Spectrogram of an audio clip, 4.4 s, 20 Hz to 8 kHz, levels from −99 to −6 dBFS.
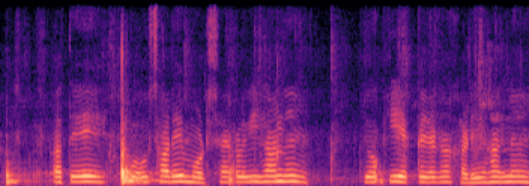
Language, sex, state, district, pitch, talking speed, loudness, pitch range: Punjabi, male, Punjab, Kapurthala, 225 Hz, 165 wpm, -25 LUFS, 220-235 Hz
